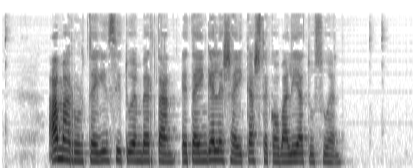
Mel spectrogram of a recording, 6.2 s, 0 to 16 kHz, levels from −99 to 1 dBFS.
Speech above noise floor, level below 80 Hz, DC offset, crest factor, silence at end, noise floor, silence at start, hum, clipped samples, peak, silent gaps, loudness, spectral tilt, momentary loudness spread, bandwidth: 45 dB; -68 dBFS; under 0.1%; 22 dB; 1.1 s; -66 dBFS; 0.75 s; none; under 0.1%; 0 dBFS; none; -22 LUFS; -5 dB/octave; 12 LU; 11.5 kHz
